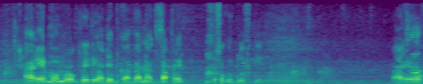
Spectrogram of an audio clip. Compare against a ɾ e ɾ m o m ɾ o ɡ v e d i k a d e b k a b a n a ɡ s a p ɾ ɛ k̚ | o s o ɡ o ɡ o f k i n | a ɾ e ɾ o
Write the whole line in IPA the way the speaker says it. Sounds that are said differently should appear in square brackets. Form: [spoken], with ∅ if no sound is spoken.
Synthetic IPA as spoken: a ɾ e ɾ m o m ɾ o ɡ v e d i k a d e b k a b a n a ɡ s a p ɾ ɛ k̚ | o s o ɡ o [d] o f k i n | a ɾ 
